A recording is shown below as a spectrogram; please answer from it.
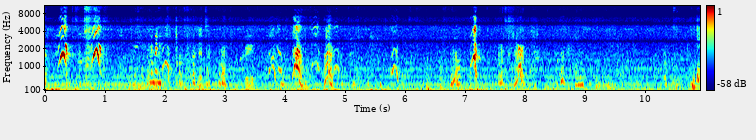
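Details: Three-week-old Standard Poodle puppies outdoors for the first time give repeated high, thin squeals and whimpers in short bursts, some sharp yips standing out, while a person talks softly nearby.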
